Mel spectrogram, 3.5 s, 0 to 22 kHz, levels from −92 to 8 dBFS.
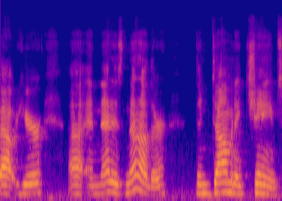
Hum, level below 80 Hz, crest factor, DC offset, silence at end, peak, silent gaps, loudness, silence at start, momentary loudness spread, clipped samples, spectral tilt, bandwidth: none; -56 dBFS; 18 dB; under 0.1%; 0 s; -6 dBFS; none; -23 LUFS; 0 s; 9 LU; under 0.1%; -6 dB/octave; 12 kHz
